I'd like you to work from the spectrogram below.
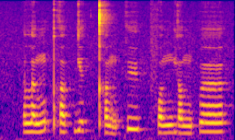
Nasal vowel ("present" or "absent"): absent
